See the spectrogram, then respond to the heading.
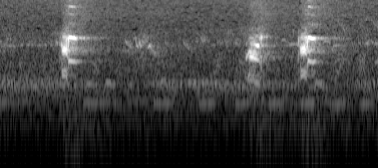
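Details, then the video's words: Fork-tailed drongos calling in the morning along a drainage line among many birds and insects: three sharp, harsh metallic notes, one alone and then a close pair, over a steady background hum of insects. "So I wanted to just sit here for a little bit and listen, because there are some beautiful fork-tailed drongos calling."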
